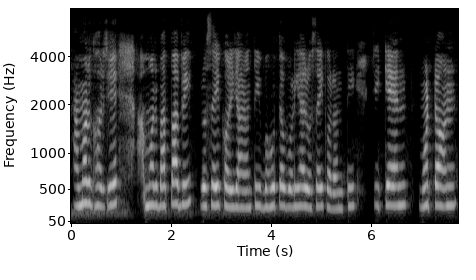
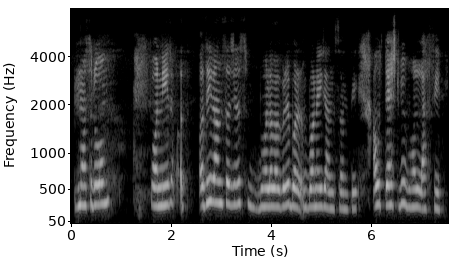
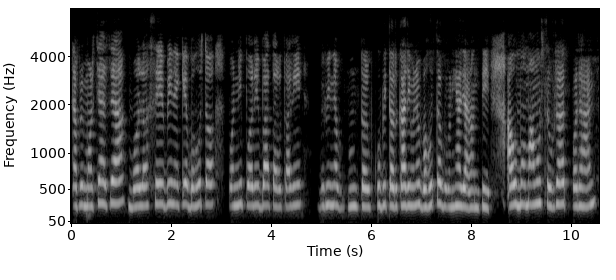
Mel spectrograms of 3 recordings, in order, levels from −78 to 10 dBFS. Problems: none marked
